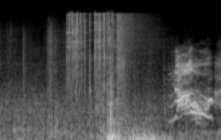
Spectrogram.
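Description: A metal chest creaks and clanks open.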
